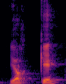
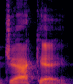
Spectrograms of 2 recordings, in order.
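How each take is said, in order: First: The word begins with a Y sound. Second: The word begins with an English J sound. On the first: This is the Norwegian way to say it. The speaker calls it right. "the J sound is like instead of j, it's a y" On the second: This is how most Americans would say it. The speaker calls it wrong. "most Americans will say Jacke"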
